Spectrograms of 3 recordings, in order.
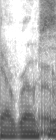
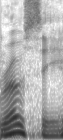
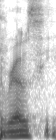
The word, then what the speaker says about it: Arosi: So originally it's supposed to be Arosa. but it's spelled with an I, so That's it's right. Arosi. Arosi.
